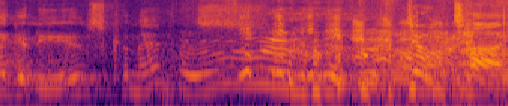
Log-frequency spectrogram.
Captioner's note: ghosts chatter excitedly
